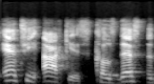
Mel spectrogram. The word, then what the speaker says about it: Antiochus: speak again no he's how do you say Antiochus because that's the name so people will know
